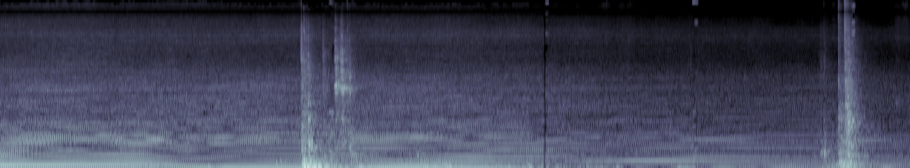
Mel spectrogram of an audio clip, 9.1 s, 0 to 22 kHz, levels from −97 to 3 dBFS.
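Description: At 3.29 to 3.34 s, 5.43 to 5.48 s, 6.91 to 6.97 s and 8.50 to 8.55 s the everyday sound is broken by a short glitch, each a corrupt frame decoded. Flipped bits in a few compressed frames were played anyway, so misread gains and codes put energy at the wrong frequencies for roughly 50 to 60 ms. The first and last bursts are fairly loud; the middle two are quieter.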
